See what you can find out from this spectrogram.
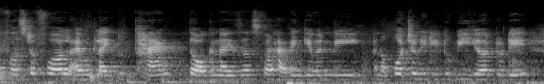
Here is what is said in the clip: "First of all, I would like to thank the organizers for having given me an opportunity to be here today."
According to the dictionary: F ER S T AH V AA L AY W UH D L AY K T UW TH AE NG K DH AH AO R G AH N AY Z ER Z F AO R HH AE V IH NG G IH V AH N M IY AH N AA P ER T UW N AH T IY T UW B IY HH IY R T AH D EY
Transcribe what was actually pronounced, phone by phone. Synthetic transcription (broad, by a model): F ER S T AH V AA L AY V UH D L AY K T UW T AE NG K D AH AO R G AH N AY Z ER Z F AO R HH AE V IH NG G IH V AH N M IY AH N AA P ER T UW N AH T IY T UW B IY HH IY R T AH D EY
